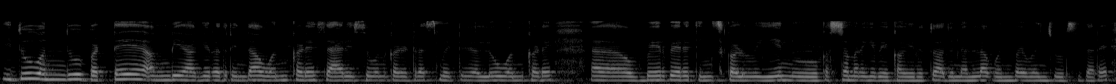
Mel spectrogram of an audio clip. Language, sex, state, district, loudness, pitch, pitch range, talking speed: Kannada, female, Karnataka, Bijapur, -40 LUFS, 190 Hz, 185-195 Hz, 140 wpm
